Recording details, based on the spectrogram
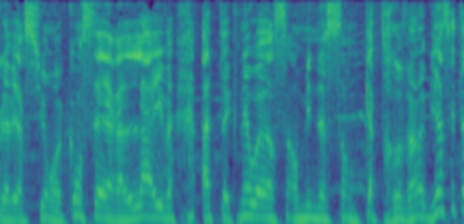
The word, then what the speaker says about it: Knebworth: on prononce pas le K hein, quand c'est comme ça, c'est Knebworth.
